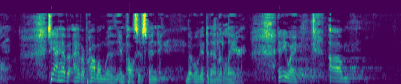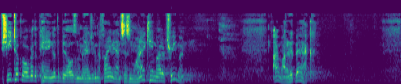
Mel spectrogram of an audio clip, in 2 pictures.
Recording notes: In this recording from an IDAA (International Doctors in AA) conference in 2004.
